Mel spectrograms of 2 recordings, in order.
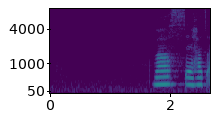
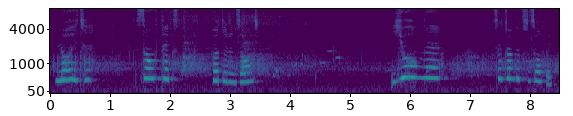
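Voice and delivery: high, loud, thrilled outbursts; real excited gamer yelling; excited shouting; 12 semitones higher, 12 dB louder, slower than usual. Real, not acted. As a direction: yell it like you just found treasure. Finding softpacks back in game.

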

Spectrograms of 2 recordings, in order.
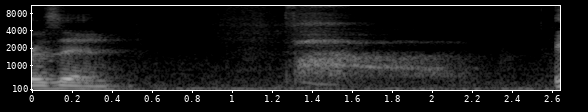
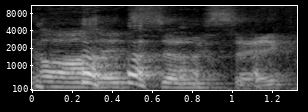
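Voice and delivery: excited; 4 semitones higher, 9 dB louder, slower than usual. Retold or imitated. Quoting own reaction to meme.

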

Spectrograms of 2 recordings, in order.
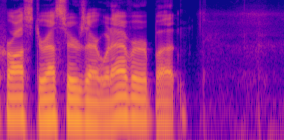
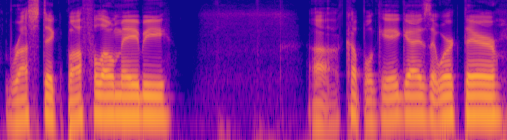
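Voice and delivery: ordinary talk

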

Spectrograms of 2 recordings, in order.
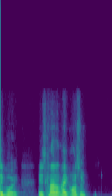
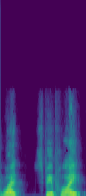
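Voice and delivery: high, slightly loud innocent protest; mock innocent friend; 12 semitones higher, 3 dB louder, slower than usual. Friend denying he's mouthing off to the cop, mock innocence. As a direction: play dumb and defensive. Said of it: "He's like".

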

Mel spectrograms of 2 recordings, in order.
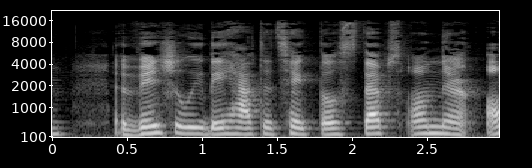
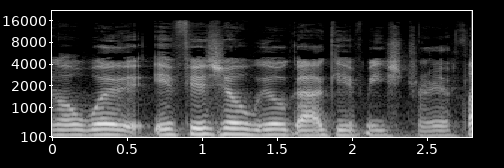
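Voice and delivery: mock timid prayer; 2 semitones lower than usual. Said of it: "I don't like".

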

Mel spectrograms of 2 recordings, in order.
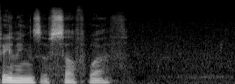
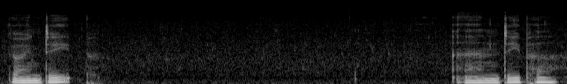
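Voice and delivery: guided meditation; 4 dB quieter than usual. Acted. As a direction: lull them evenly, softening as each phrase settles. Leads a breathing meditation.

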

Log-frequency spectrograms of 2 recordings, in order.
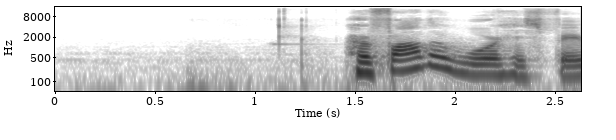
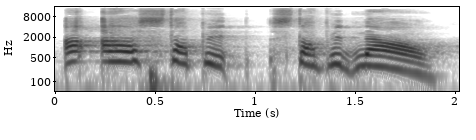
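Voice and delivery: pleading shout; 14 semitones higher, 6 dB louder than usual. A narrator's reading. Mother stops husband hitting daughter.

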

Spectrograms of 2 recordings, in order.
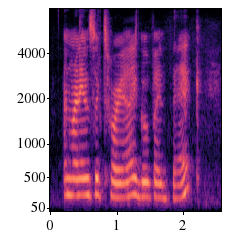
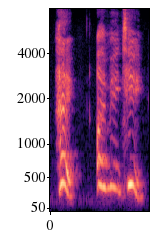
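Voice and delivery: mock angry retort; 4 semitones higher, 7 dB louder than usual. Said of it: "He's like".

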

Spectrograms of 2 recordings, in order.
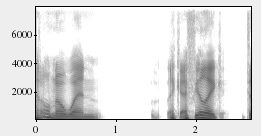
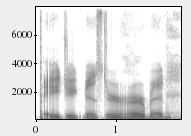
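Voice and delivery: much lower, slow, softer PA page; flat echoey PA page; 10 semitones lower, 7 dB quieter, slower than usual. Retold or imitated. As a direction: page like a hotel intercom. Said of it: "obviously not his voice".

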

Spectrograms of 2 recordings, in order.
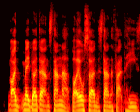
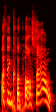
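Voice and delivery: quoting Flair. Retold or imitated. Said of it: "You worded it to Andrade".

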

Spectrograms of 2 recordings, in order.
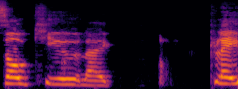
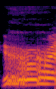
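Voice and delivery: imitated dog growl.

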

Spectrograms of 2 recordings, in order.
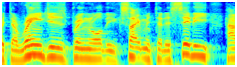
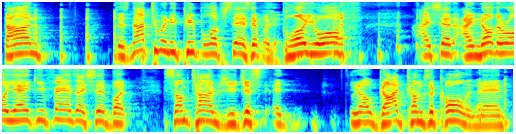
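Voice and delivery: excited retelling; 5 semitones higher, 5 dB louder than usual. Retold or imitated. Retelling his excuse to Mattingly.

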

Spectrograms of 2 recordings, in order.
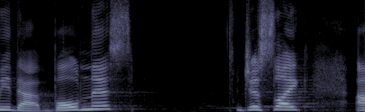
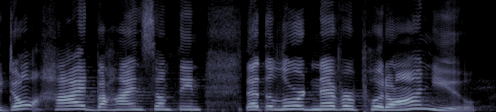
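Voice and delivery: normal talking voice

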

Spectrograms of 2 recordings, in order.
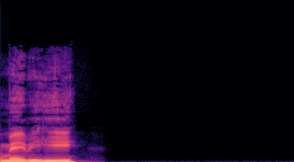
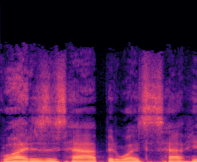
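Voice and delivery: put-on high, bewildered little-boy questions; a hint of a confused toddler; lightly voiced worried child; 6 semitones higher, faster than usual. And then he's like.

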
